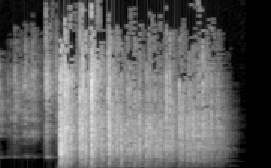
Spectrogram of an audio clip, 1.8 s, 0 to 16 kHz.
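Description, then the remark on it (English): A handful of dice clatter and tumble across a hard tabletop for about a second, fairly loud, with quick rattling bounces that settle to a stop, showing two tens, a nine and a five. No one speaks. “Oh my god, that's 2 tens! Yay! And a 9 and a 5! Big dice.”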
